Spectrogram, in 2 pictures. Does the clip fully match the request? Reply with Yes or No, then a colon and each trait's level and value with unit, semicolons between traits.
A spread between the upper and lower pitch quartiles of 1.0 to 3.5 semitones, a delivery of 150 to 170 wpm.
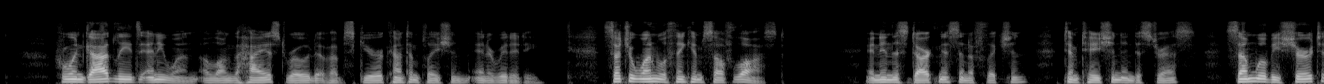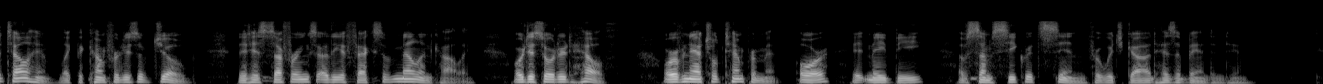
No: average, 4.3 semitones; average, 165 wpm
